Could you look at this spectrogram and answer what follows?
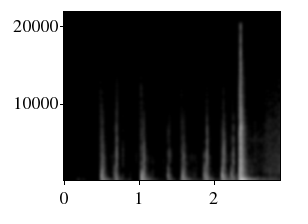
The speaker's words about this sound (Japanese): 壁ドーン。驚いた？一度やってみたかったの、これ。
